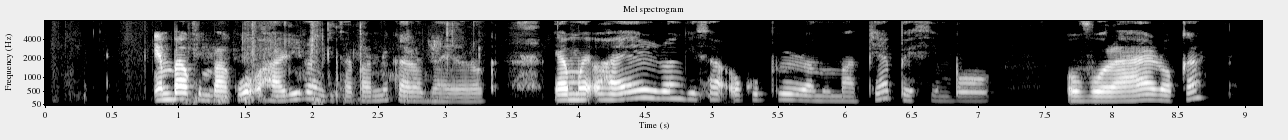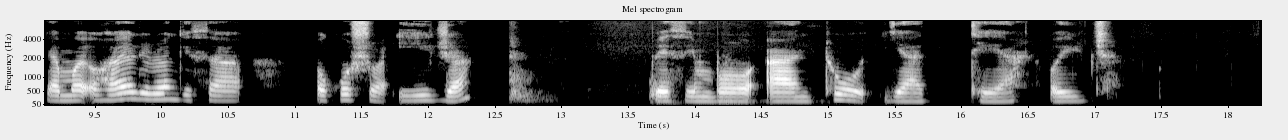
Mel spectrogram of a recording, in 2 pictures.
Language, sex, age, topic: Oshiwambo, female, 18-24, agriculture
